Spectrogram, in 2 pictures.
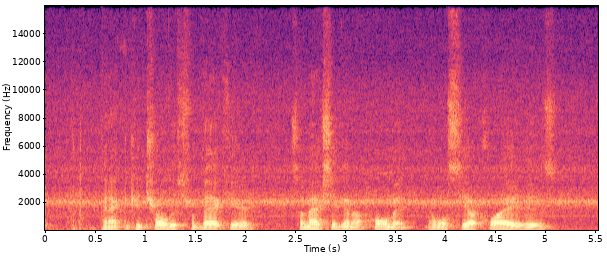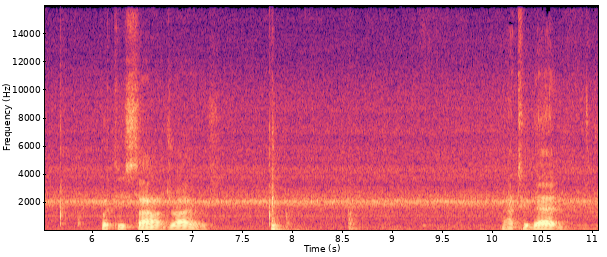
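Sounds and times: cooling fans hissing: 0.0 - 11.0
faint high whine: 0.0 - 11.0.

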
